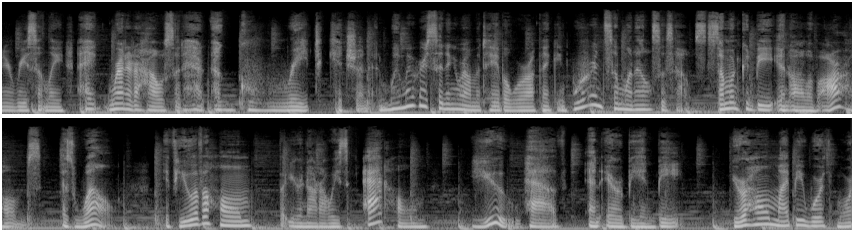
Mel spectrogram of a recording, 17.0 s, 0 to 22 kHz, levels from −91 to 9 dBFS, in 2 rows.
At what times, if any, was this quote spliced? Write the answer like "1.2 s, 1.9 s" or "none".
none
